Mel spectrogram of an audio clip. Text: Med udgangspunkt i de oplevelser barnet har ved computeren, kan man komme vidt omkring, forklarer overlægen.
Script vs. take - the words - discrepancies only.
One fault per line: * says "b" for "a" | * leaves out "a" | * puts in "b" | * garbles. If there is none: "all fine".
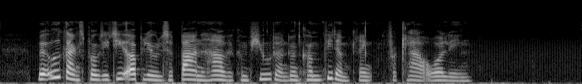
* leaves out "kan"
